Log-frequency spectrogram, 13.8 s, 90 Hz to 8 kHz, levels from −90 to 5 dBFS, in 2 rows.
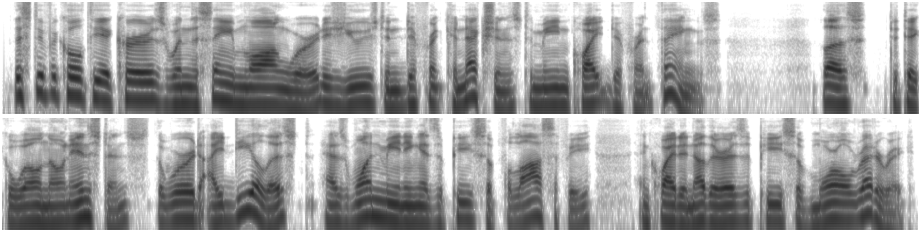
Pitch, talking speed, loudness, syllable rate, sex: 130 Hz, 190 wpm, -18 LUFS, 6.0 syllables/s, male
